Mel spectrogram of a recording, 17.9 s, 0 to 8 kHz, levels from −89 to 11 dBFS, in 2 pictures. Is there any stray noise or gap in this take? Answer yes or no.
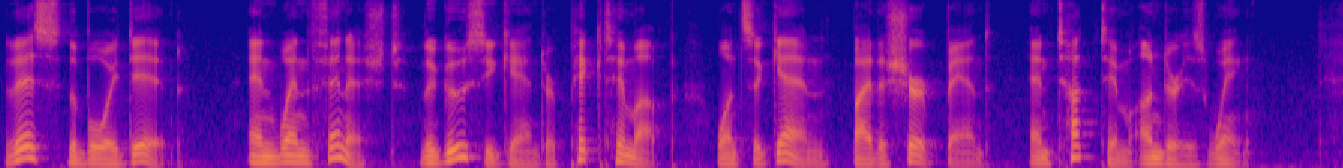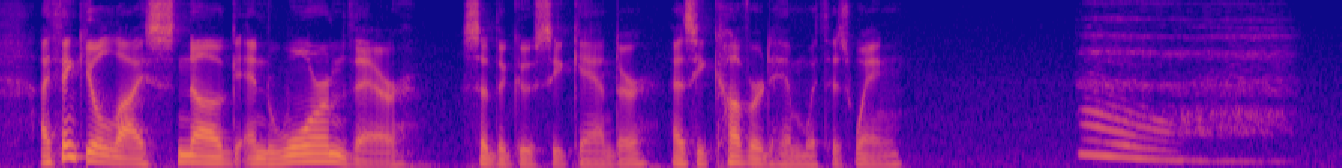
yes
